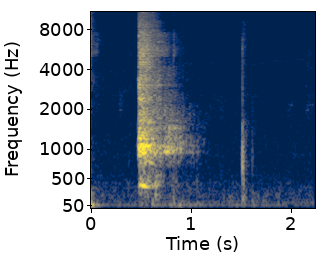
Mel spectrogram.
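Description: A short, breathy exhale close to the microphone about half a second in, fading quickly, then a single faint click; otherwise quiet room tone.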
